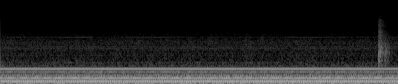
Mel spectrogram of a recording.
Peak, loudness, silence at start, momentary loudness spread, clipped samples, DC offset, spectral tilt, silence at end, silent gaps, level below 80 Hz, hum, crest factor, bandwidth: -16 dBFS; -27 LUFS; 0 s; 0 LU; under 0.1%; under 0.1%; -9 dB/octave; 0 s; none; -38 dBFS; none; 10 dB; 8.8 kHz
